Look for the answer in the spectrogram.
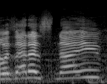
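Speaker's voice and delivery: high, loud, incredulous question; astonished outburst. Real, not acted. Caster asking co-caster about a snipe, astonished and loud. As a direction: shout the question in amazement.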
